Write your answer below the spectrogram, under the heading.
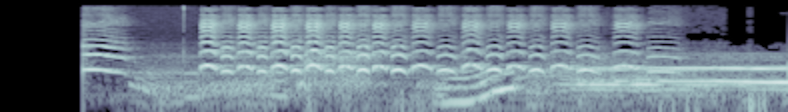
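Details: A male Boxer howls along with a rapid run of high, arching squeaks from a squeaky toy.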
